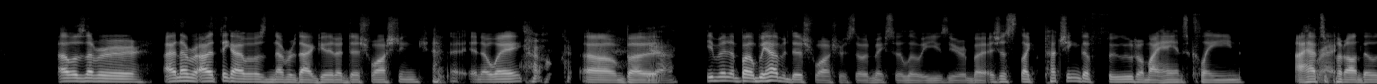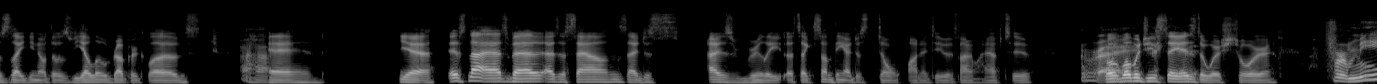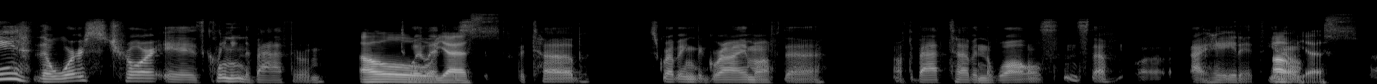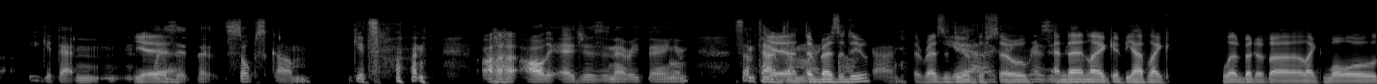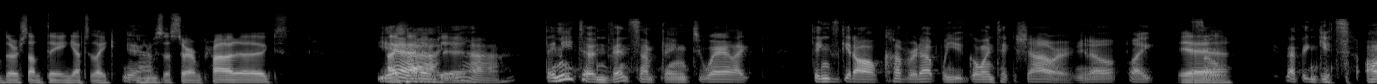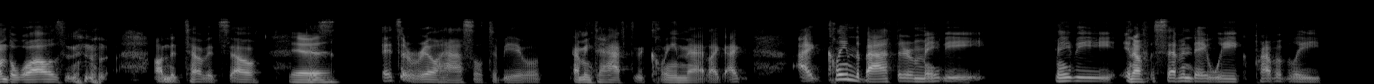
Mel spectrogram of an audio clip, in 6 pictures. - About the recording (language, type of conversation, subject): English, unstructured, Why do chores often feel so frustrating?
- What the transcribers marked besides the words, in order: door; chuckle; laughing while speaking: "Oh, okay"; drawn out: "Oh"; laughing while speaking: "gets on, uh"; tapping; laughing while speaking: "nothing gets on the walls"; chuckle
